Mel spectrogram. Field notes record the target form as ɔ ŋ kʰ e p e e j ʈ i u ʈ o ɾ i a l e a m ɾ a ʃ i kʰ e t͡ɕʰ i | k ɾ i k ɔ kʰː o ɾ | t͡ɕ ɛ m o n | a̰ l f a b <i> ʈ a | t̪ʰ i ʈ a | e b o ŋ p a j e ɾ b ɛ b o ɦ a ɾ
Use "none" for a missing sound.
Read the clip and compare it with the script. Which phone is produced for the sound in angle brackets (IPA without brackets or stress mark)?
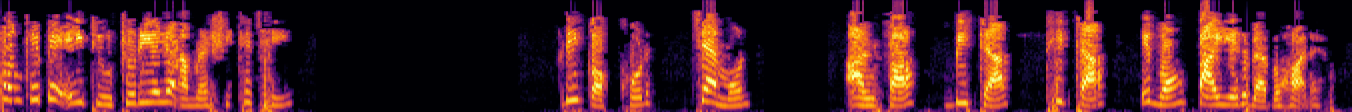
i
